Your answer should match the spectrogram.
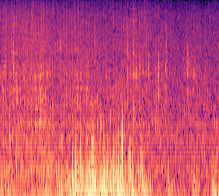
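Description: Water churning and splashing behind a small boat from an electric trolling motor's propeller running close to the surface, with wind buffeting the microphone.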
